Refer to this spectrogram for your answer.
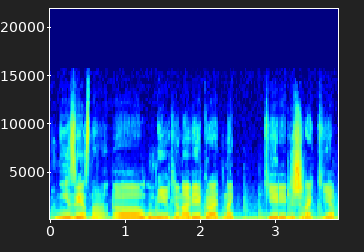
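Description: Faint music plays behind a man commentating a live video game match at a moderate pace. The esports commentator has a mid-range voice and drops casual, sardonic, wry remarks to his audience.

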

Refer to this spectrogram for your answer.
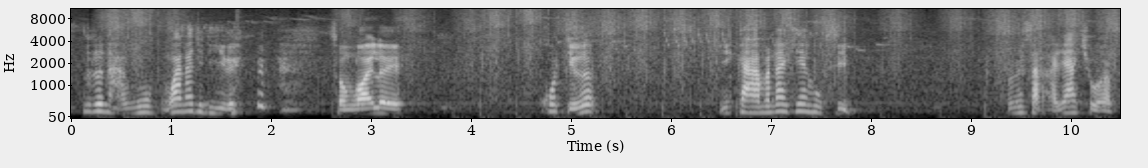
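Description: A young man giving casual, excitable commentary while playing a hunting game, breaking into sudden jumpy exclamations. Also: a little high, a little hiss or hum. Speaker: gaming YouTuber. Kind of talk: casual let's-play commentary.

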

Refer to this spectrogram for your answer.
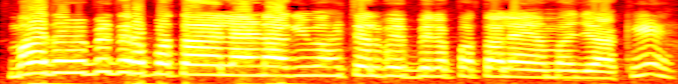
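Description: A soothing, peacemaking grown daughter, played by a woman in a homemade family drama. She pleads gently in a high voice at a brisk pace. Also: expressive. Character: grown married daughter visiting her mother, peacemaker.

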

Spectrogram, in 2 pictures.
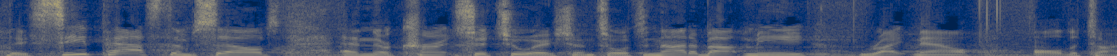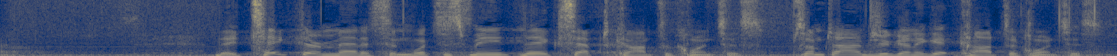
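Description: Lively man speaking in a big hall. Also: a little high. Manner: animated storytelling, acts out quoted voices. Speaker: youth chapel speaker. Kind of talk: chapel talk to students. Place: large dark auditorium with stage. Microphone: stage microphone, seen from far back. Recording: reverberant hall, faint audience noise.

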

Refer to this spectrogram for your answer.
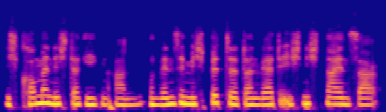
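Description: A woman's voice: mid-range voice, little pitch movement, brisk, a little mellow, no room sound, lo-fi sound, natural voice. A woman voicing a restless musician, an older brother who talks in an earnest, pleading way.

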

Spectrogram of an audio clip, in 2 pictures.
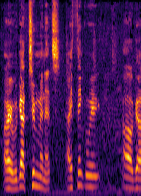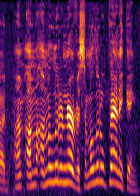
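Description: A man giving let's play commentary, excitable and panicky, swearing a lot as he plays. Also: sits high, a little fast, a little hiss or hum. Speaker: gaming video host.

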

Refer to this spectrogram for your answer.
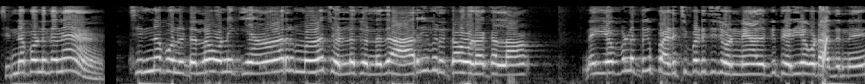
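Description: A boastful shopkeeper woman scolds and brags in a Kanyakumari accent, with a woman acting her. Her voice is very high and piercingly bright. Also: brisk, full character voice. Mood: scolding. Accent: Kanyakumari Tamil. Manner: scolding, show-off. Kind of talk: comic sketch acting.

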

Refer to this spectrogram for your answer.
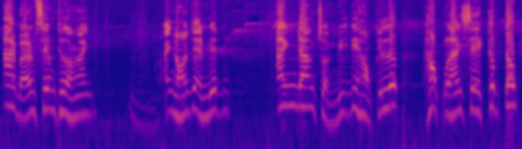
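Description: A man playing a boastful young laborer who brags loudly. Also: high-pitched, moderate pace. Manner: bragging, bossy, loud. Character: boastful broke male laborer, young adult.

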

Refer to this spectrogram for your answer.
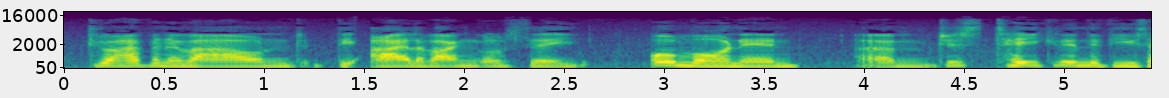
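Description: A woman in her thirties talking to a handheld camera from inside her car and out on a windy coast, chatty and excitable about the weather. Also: fairly low pitch. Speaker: travel vlogger. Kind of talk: casual vlog narration. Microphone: phone or camera held at arm's length.

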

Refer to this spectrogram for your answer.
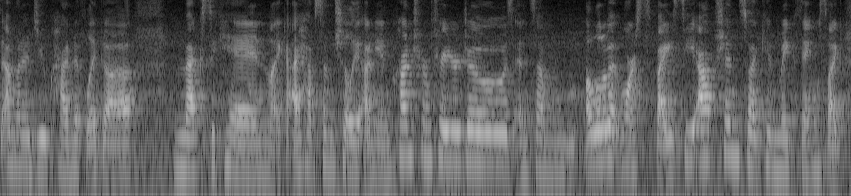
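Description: Woman vlogger chatting thru meal prep, upbeat, thinking out loud, echoey kitchen. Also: medium pitch, noisy background. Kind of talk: casual meal-prep chat. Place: home kitchen. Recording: echoey room with faint ambience.

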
